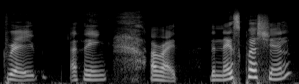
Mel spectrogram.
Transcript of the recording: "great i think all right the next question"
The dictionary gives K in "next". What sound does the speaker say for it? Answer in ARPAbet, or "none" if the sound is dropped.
K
